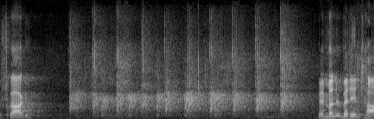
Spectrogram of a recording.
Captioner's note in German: Beifall der Abg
